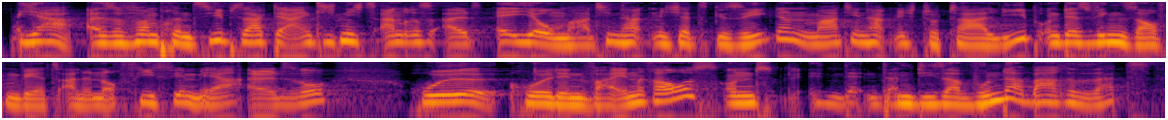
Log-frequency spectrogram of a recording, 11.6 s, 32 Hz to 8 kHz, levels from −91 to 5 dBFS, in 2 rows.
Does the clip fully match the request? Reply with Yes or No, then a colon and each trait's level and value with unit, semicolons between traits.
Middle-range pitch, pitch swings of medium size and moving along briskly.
Yes: medium, 145 Hz; average, 3.7 semitones; fast, 225 wpm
